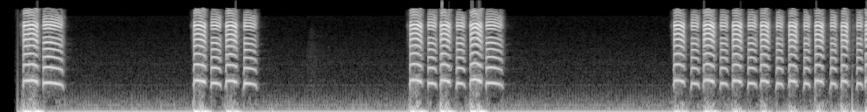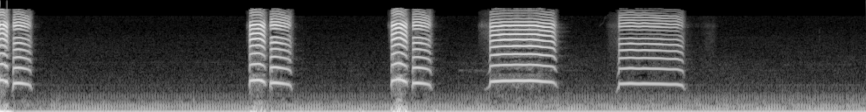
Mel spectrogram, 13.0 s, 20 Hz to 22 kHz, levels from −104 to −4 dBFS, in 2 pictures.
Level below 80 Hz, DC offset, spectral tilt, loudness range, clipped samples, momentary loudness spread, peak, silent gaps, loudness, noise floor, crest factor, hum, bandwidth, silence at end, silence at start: -32 dBFS; 4%; 2 dB/octave; 4 LU; under 0.1%; 13 LU; 0 dBFS; none; -10 LUFS; -45 dBFS; 14 dB; none; 17 kHz; 1.35 s; 0.05 s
